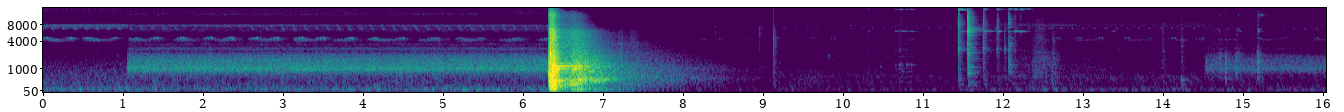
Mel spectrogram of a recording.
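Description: A single .357 Magnum shot from a Taurus Tracker revolver with a 6½-inch barrel, about six seconds in, with a short echo dying away over about a second. A few light clicks follow some five seconds later.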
